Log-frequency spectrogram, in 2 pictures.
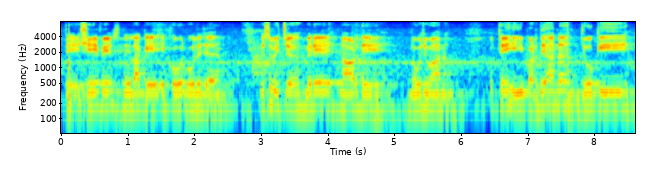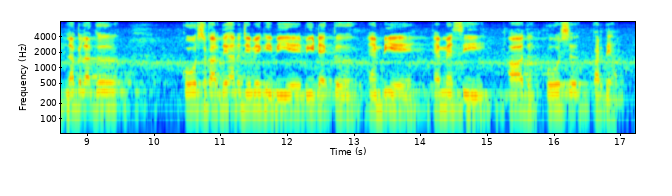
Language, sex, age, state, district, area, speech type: Punjabi, male, 18-30, Punjab, Mohali, rural, spontaneous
